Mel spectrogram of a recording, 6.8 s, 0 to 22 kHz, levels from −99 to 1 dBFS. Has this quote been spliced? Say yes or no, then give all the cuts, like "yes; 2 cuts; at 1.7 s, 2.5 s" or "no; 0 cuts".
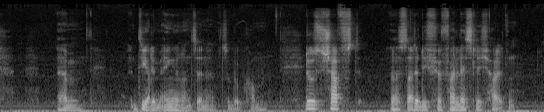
yes; 3 cuts; at 1.9 s, 3.8 s, 5.2 s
